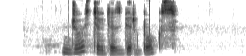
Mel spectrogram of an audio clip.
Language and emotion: Russian, neutral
